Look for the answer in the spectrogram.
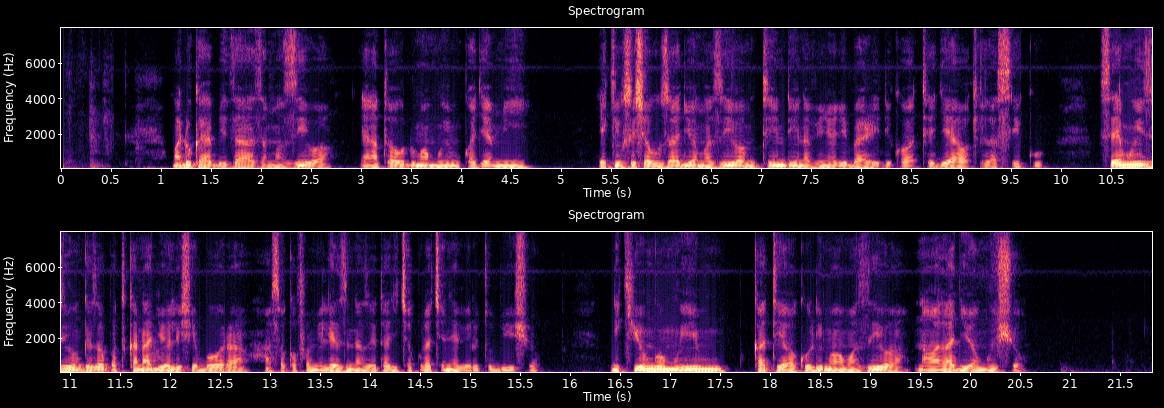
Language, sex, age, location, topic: Swahili, male, 18-24, Dar es Salaam, finance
